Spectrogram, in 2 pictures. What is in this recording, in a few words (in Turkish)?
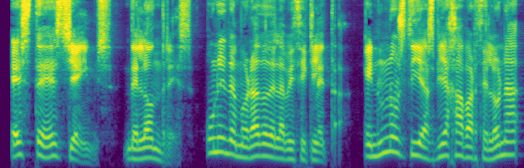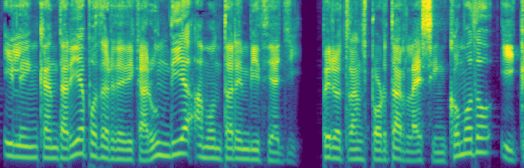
Ispanyolca Erkek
